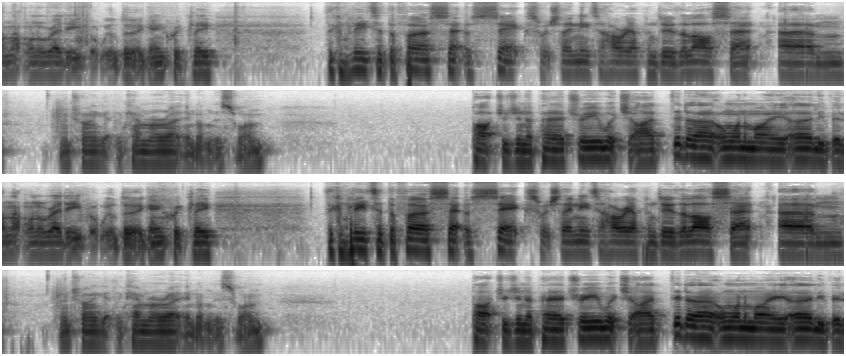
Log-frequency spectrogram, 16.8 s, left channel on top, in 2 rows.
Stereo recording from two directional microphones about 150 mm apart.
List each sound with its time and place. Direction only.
0.0 s speech: 15° right (ahead or behind); by 8.4 s centre (ahead or behind)
9.0 s speech: 20° right (ahead or behind)
9.3 s speech: 5° right (ahead or behind)
13.1 s speech: 5° right (ahead or behind)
